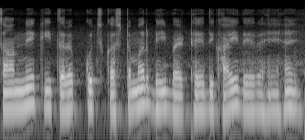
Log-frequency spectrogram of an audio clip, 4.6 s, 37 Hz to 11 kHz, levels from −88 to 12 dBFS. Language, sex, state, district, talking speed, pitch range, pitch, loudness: Hindi, female, Uttar Pradesh, Lucknow, 145 wpm, 120-135 Hz, 130 Hz, -17 LUFS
